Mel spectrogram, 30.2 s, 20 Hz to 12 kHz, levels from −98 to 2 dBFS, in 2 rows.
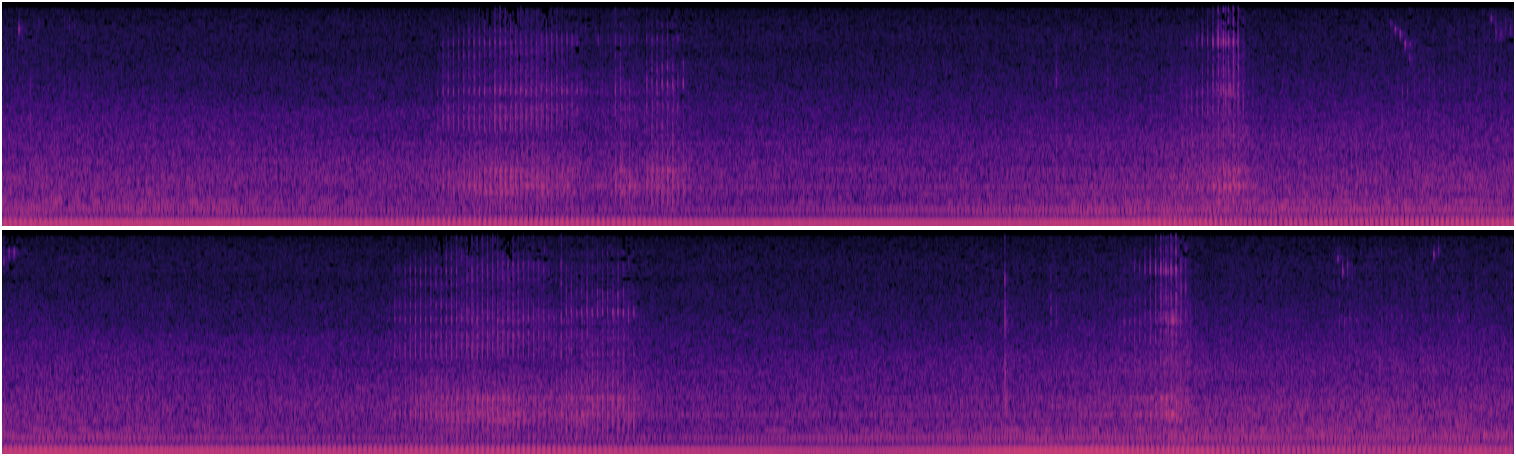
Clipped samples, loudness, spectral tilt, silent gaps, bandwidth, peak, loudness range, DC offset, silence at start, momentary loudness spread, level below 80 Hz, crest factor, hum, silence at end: under 0.1%; -52 LUFS; -4.5 dB/octave; none; 11.5 kHz; -30 dBFS; 3 LU; under 0.1%; 0 s; 5 LU; -52 dBFS; 20 dB; none; 0 s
